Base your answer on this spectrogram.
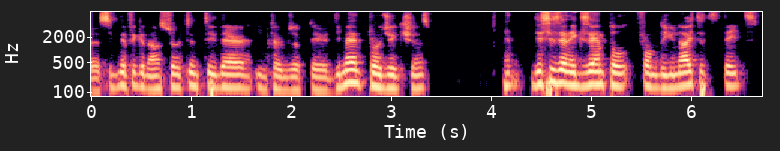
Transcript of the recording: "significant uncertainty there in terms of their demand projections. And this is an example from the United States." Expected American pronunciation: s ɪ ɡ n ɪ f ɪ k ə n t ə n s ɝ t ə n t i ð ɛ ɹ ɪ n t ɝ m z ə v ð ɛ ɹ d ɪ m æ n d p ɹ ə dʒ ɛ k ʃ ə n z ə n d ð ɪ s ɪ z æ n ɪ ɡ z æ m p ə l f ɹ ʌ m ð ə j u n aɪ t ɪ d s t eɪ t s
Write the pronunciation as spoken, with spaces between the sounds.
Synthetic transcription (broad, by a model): s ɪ ɡ n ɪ f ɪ k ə n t ə n s ɝ t ə n t i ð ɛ ɹ ɪ n t ɝ m z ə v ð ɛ ɹ d ɪ m æ n d p ɹ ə dʒ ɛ k ʃ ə n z ə n d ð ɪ s ɪ z æ n ɪ ɡ z æ m p ə l f ɹ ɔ m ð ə j u n aɪ t ɪ d s t eɪ t s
